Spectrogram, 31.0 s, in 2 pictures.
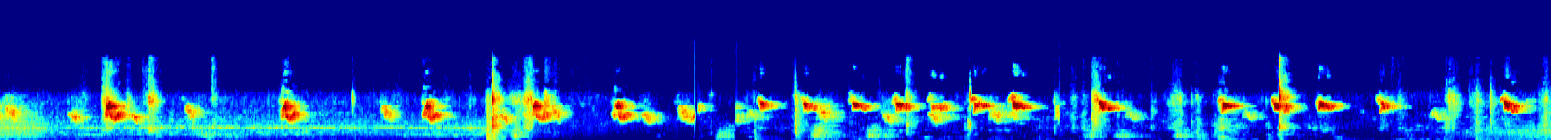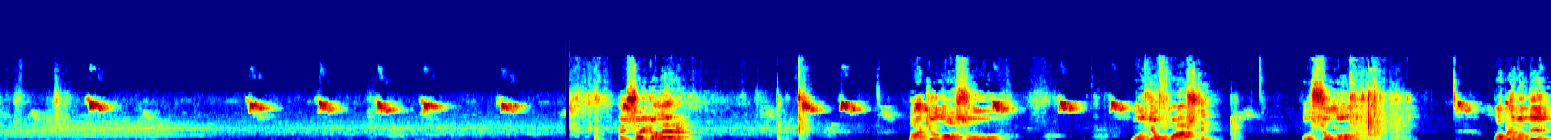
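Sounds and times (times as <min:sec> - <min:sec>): small bird chirping: 0:00.0 - 0:17.1, 0:17.9 - 0:21.2, 0:23.0 - 0:24.6, 0:25.6 - 0:27.2, 0:30.0 - 0:30.5.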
